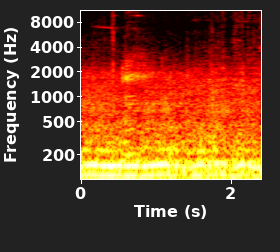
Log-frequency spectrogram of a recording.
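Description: Turbocharged car engine running at steady revs, heard from inside the cabin as a low, even drone.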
